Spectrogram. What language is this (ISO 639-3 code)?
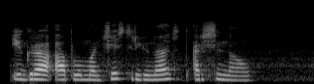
rus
